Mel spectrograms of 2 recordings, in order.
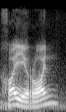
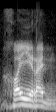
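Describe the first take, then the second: First: The r sound is heavy and thick. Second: The r sound is light and thin. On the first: This is the usual reading. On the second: This is the Warsh reading.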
